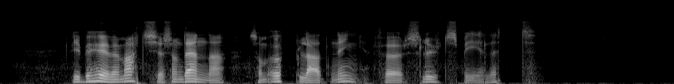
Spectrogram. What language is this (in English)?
Swedish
